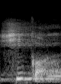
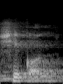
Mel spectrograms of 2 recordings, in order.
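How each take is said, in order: First: The first vowel is an i sound. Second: The first vowel is an e sound.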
